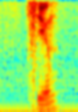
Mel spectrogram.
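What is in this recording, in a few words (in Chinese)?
"xing", Chinese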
